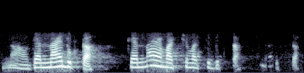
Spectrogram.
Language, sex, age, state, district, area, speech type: Goan Konkani, female, 60+, Goa, Bardez, rural, conversation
